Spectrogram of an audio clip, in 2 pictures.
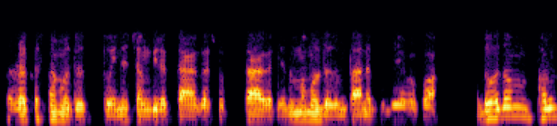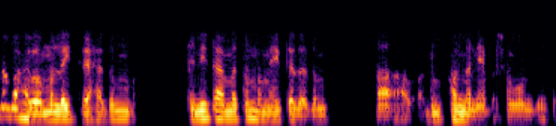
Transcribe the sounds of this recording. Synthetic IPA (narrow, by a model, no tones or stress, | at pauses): ɾɐkɐsɐmɐdutojnɐt͡ʃɐŋbiɾɐk̚taɡɐsop̚taɡɐdiɐdumːɐmɐldɐːdumtanɐbinebɐka | ɐduɐdumpʰɐŋnɐbɐɦajbɐːmɐlɐjt̪ɾeɐdum | ɐjnitamɐtʰɐmɐmɦek̚tɐdɐːdum | ɐdumpʰɐŋːɐnebɐɾsɐŋomdḭɐ̰du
